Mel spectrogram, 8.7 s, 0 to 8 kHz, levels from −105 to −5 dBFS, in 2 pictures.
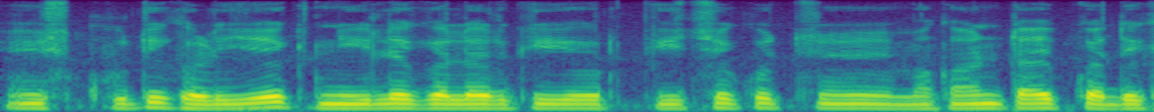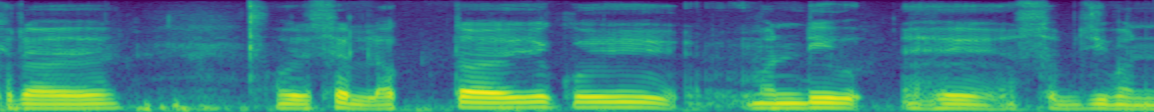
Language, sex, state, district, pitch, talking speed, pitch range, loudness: Hindi, male, Madhya Pradesh, Bhopal, 115 Hz, 185 wpm, 110-125 Hz, -16 LUFS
